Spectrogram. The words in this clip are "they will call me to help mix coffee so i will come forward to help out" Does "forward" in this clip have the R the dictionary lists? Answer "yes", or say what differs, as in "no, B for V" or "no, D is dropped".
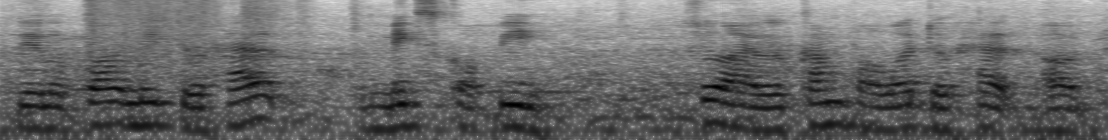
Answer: no, W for R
